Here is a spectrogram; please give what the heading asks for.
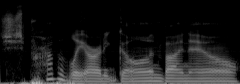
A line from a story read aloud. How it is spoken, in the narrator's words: he mumbled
